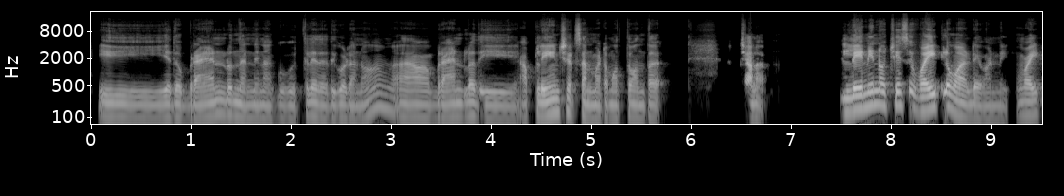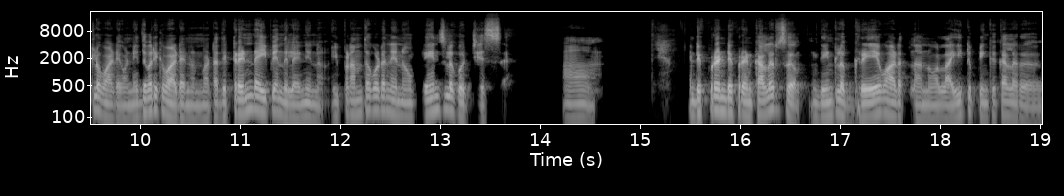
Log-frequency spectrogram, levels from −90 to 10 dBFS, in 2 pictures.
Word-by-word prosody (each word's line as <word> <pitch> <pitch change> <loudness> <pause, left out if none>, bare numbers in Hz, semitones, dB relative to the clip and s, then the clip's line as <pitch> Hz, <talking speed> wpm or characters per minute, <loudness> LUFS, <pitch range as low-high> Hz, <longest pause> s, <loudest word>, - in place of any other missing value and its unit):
ఈ - - -1 0.6
ఏదో 100 - -5
బ్రాండుందండి 100 -1 -2
నాకు 90 +1 -13
గుర్తులేదు. 100 +2 -5
అది - - -8
కూడాను 90 +1 -7 0.3
ఆ! - - -4 0.3
బ్రాండ్‌లోది 100 +1 -3 0.4
ఆ! - - -6
ప్లెయిన్ 110 +4 +4
షర్ట్స్ - - 0
అన్నమాట 90 -3 -4
మొత్తమంతా, 95 -1 -5 0.9
చాలా - - +4 0.9
లెనినోచ్చేసి 180 +3 +6
వైట్‌లో 160 +5 +9
వాడేవాన్ని 90 -3 -2 0.2
వైట్‌లో 110 +1 +2
వాడేవాన్ని. 90 -1 -3
ఇదివరకు 140 +3 0
వాడనన్నమాట, 95 -1 -2
అది 105 - -4
ట్రెండ్ 145 +5 +4
అయిపోయింది. 125 -5 +1
లెనిన్ 95 0 -6 0.2
ఇప్పుడంతా 120 +4 -3
కూడా 140 -1 -1
నేను 110 -3 -3
ప్లెయిన్స్‌లోకి 140 +3 0
వచ్చేసా. - - 0 0.6
హ్మ్. 100 -1 -8 1.0
డిఫరెంట్, - - +5
డిఫరెంట్ - - +1
కలర్స్, - - +3 0.3
దీంట్లో 105 +2 0
గ్రే 100 +1 +3 0.2
వాడుతున్నాను, 95 -3 -2
లైట్ 100 +5 -3
పింక్ 105 +1 -5
కలర్ 105 -3 -3
105 Hz, 130 wpm, -24 LUFS, 95-120 Hz, 1.0 s, వైట్‌లో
